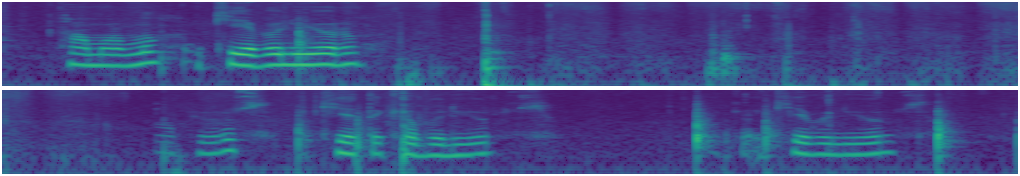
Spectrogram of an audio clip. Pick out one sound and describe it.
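A knife cuts through soft dough and taps against a hard counter.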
